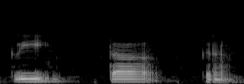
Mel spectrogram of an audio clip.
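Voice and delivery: very slow, gapped कृतघ्न; syllable by syllable. Shown as a demonstration. Teacher dictating to students, कृतघ्न slowly in syllables. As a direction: break कृतघ्न into separate sounds.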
